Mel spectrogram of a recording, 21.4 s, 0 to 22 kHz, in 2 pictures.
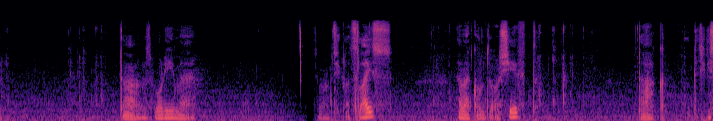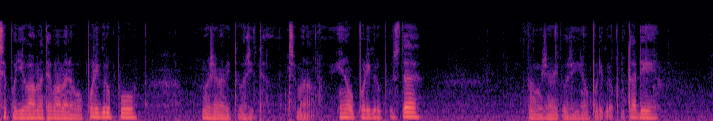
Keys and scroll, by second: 1.3 ctrl+z, 7.9 ctrl+z, 10.5 shift+f.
